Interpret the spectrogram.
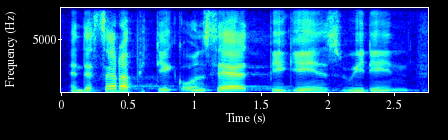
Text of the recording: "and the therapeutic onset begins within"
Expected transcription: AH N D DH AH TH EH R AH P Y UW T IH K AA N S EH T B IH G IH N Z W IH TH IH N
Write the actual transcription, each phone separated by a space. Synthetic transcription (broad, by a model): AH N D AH S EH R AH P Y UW T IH K AA N S EH T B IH G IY N S W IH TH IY N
